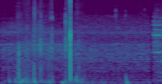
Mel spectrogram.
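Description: The TV sound drops out during a cable channel change, and a few short thumps and clicks sound in the gap, the sharpest a little under a second in and one more about a second later.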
